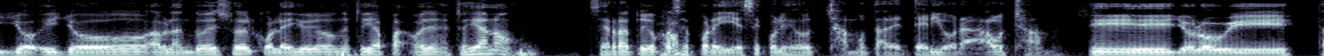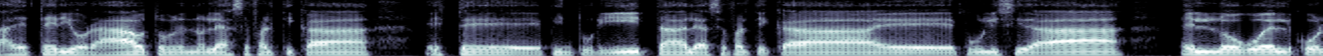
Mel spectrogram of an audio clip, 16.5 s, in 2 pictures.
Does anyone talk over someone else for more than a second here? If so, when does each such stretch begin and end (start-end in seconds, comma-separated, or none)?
none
